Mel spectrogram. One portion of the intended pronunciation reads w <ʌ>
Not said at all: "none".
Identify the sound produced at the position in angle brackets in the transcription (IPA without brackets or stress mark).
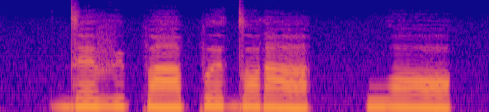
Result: ɒ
